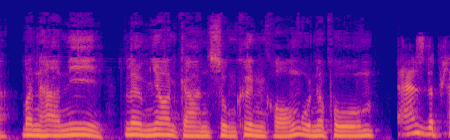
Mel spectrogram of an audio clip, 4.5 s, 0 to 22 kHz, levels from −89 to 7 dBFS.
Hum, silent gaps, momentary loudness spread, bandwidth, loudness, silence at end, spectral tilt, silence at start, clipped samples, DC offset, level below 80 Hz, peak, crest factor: none; none; 4 LU; 14.5 kHz; -24 LUFS; 0 s; -6.5 dB/octave; 0 s; under 0.1%; under 0.1%; -56 dBFS; -10 dBFS; 14 dB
